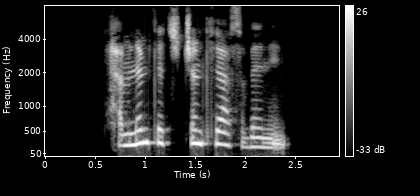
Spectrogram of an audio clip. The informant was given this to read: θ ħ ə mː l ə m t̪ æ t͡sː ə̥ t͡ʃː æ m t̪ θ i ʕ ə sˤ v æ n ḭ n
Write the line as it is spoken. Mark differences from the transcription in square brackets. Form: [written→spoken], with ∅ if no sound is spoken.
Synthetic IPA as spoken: θ ħ ə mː l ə m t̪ æ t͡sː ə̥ t͡ʃː æ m t̪ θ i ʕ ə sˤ v æ n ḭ n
